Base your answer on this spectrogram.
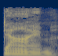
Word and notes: dime: American English

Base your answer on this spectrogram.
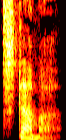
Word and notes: stammer: British English

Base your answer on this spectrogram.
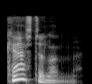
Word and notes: castellan: British English

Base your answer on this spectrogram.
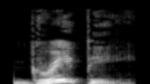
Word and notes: grapey: British English

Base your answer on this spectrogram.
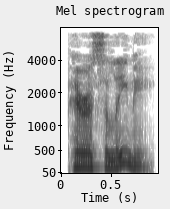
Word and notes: paraselene: British English

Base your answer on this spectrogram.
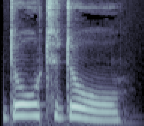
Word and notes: door to door: British English

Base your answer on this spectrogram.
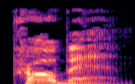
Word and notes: proband: British English

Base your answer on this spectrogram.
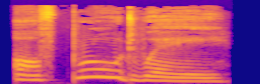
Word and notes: off broadway: British English

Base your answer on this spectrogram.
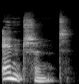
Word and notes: entrant: British English

